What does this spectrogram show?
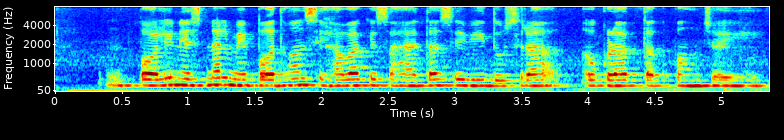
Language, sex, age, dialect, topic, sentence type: Magahi, female, 31-35, Western, agriculture, statement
